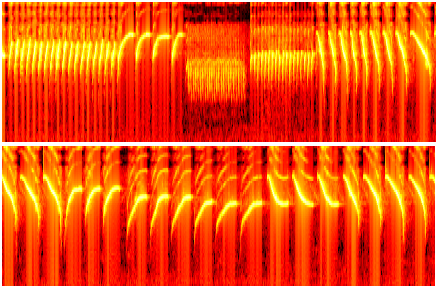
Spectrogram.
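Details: Canary song in the Indonesian gacor cuit-cuit and ngerol style, used as a lure for young canaries learning to sing. A fast buzzy trill, a lower rasping burst, then a long series of repeated high downward-sweeping whistled notes.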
